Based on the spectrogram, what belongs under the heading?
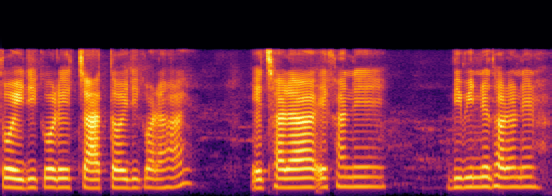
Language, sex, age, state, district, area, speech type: Bengali, female, 60+, West Bengal, Darjeeling, rural, spontaneous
